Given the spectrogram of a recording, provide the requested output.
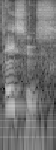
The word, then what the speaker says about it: Asus: to the pronunciation and they said it's Asus and it has been that way ever since um so yeah that's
